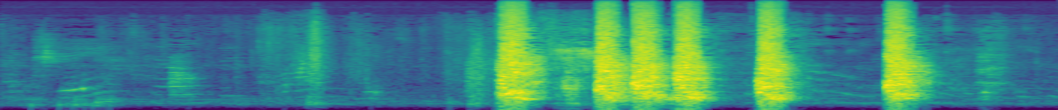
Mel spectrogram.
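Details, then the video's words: Dog that hates popcorn, quiet murmuring at first, then a sudden burst of six loud sharp barks in quick succession indoors. "Dog Hates PopCorn"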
